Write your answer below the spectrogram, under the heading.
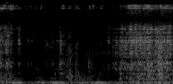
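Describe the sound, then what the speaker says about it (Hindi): A chain pulley hoist slowly lifts a heavy submersible pump motor up out of a farm borewell, giving a continuous metallic rattling and clinking of chain links at close range, with no voices. "चैन कुप्पी से खींचनी है ऐसे"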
